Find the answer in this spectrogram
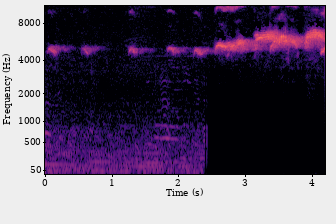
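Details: Common swift screams, thin high buzzy trills faint and spaced at first over a low background rumble, then a loud overlapping run of shrill screeches as the background drops away.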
